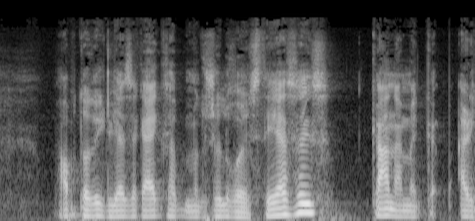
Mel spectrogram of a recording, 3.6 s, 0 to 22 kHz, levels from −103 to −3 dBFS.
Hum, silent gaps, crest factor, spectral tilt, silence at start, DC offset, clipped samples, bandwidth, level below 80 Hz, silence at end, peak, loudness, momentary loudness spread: none; none; 20 dB; -5.5 dB/octave; 0.45 s; under 0.1%; under 0.1%; 15 kHz; -44 dBFS; 0 s; -2 dBFS; -22 LUFS; 11 LU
